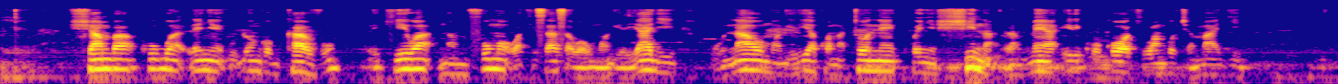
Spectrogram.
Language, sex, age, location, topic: Swahili, male, 25-35, Dar es Salaam, agriculture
